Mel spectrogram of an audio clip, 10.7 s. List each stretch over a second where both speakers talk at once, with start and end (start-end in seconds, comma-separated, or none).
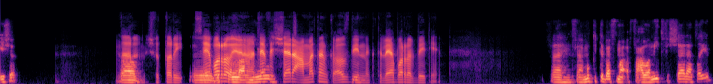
2.9-4.1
